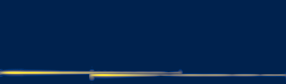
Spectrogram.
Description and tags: Airport Bingbong
A mono recording of the tones used before an announcement at an airport.
announcement, bells, ding-dong, tones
